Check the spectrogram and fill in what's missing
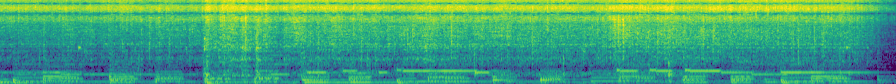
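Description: Continuous close-up sizzling of beef short ribs searing in hot oil for nilaga, dense crackling spatter with occasional stirring knocks, no one speaking, tapering off at the end.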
